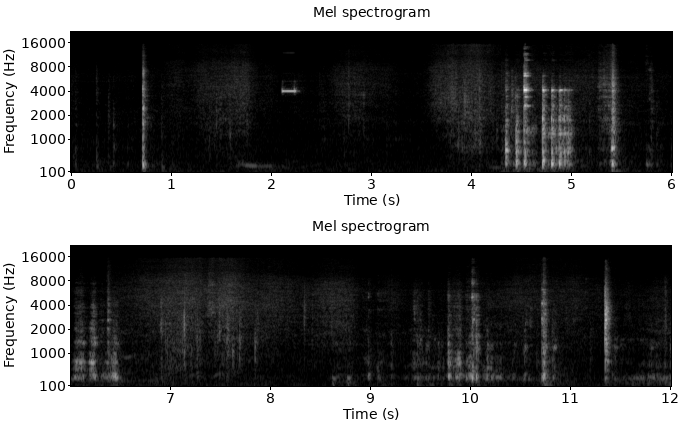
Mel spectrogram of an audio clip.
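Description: Small cups and containers being handled and set down on a tabletop: scattered clicks, knocks and clinks, with one short electronic beep about two seconds in.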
